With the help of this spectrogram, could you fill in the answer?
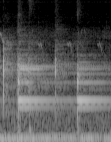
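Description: A granite boulder is struck repeatedly and rings with bright, bell-like tones. Five quick strikes stand apart, each with a short metallic ring over a steady low hum. The sound is pleasant and musical.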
